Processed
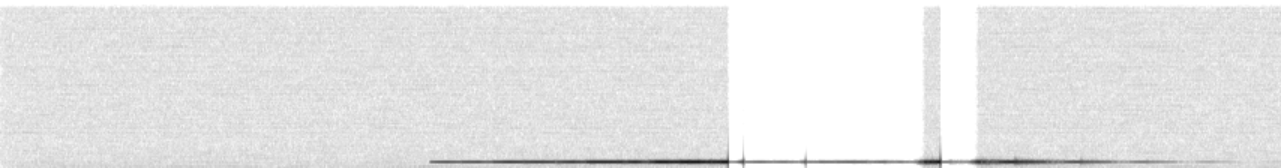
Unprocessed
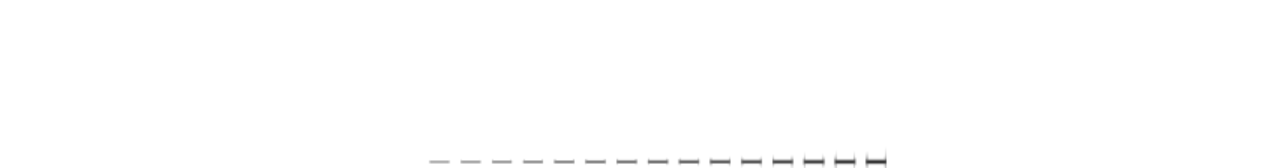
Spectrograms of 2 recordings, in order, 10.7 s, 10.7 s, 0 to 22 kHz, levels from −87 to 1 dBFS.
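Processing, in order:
feedback delay that plays each chunk backwards 273 ms, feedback 46%, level −4 dB
parametric band 740 Hz +13 dB 0.7 octaves
in parallel at +2 dB: speech leveller within 4 dB 0.5 s
on the sum: bit-depth reduction 10 bits, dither triangular
feedback delay network reverb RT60 1.1 s, low-frequency decay 1.45×, high-frequency decay 0.6×, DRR −2.5 dB
gate with flip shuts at −4 dBFS, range −41 dB
level −2.5 dB

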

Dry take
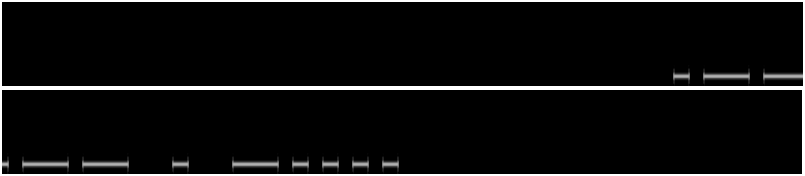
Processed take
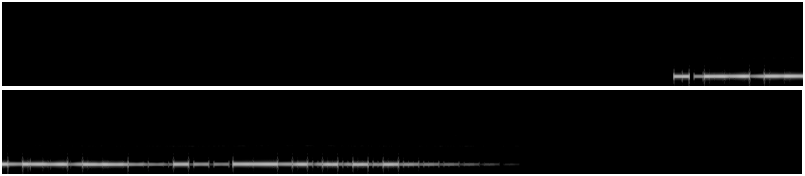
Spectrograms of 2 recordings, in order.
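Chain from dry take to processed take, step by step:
0:06.80–0:08.30: low-shelf EQ 280 Hz +6.5 dB
pitch vibrato 0.41 Hz 24 cents
feedback echo at a low word length 202 ms, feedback 55%, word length 10 bits, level −10 dB

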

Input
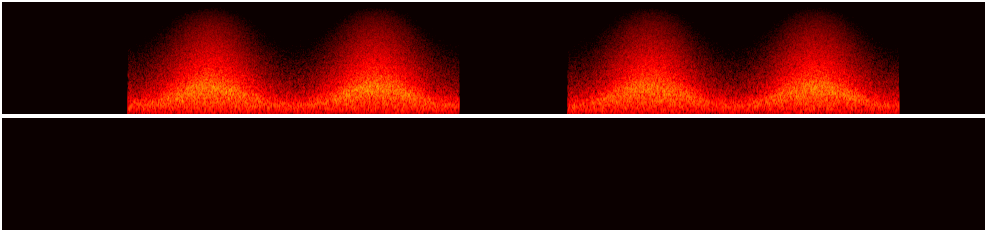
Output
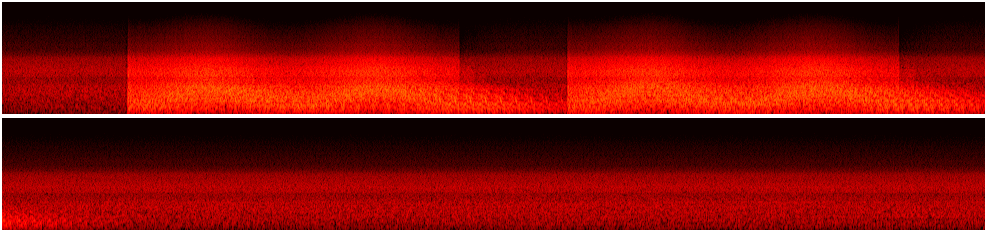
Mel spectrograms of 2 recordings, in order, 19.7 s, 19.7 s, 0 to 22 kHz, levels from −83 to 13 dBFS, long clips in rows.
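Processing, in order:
compressor on every frequency bin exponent 0.4
flat-topped bell 2,400 Hz +8.5 dB 1.2 octaves
feedback echo with a low-pass in the loop 152 ms, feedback 81%, low-pass 910 Hz, level −3.5 dB
downward compressor 2.5 to 1, threshold −31 dBFS, peak gain reduction 10 dB

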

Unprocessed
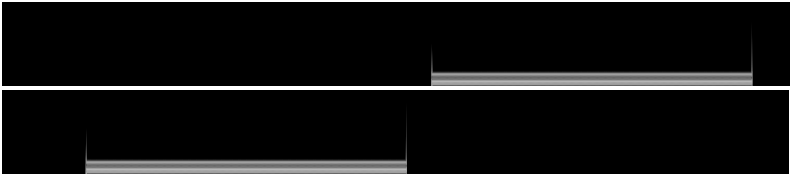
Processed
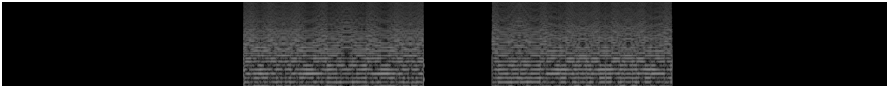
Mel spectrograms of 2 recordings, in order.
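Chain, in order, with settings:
change of speed 1.78×
phase shifter 0.58 Hz, delay 3.4 ms, feedback 38%
wrap-around overflow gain 24 dB
level −2 dB

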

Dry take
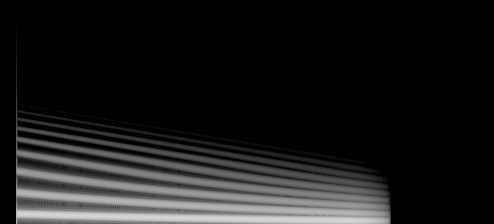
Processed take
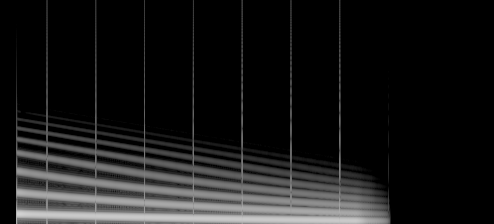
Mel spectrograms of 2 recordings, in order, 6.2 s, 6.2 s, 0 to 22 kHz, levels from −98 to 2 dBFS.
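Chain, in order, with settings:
reverb reduction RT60 0.86 s
regular buffer underruns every 0.61 s, samples 64, zero, from 0:00.58
level −1 dB

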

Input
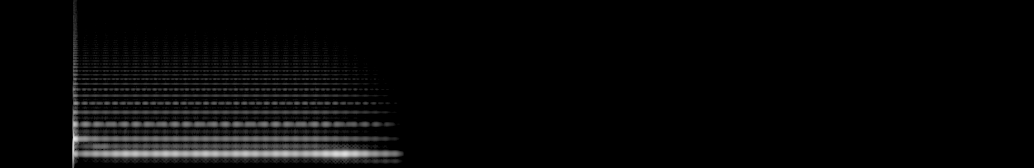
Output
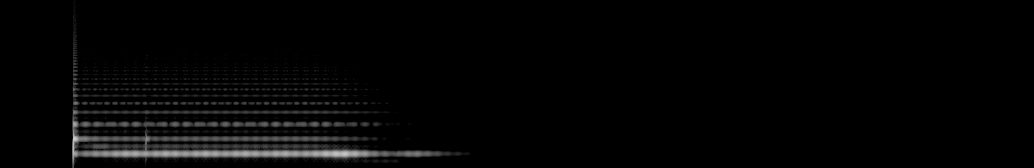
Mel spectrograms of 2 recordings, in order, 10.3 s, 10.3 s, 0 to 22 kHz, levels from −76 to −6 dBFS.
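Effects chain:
single-tap delay 724 ms −20.5 dB
level −6.5 dB

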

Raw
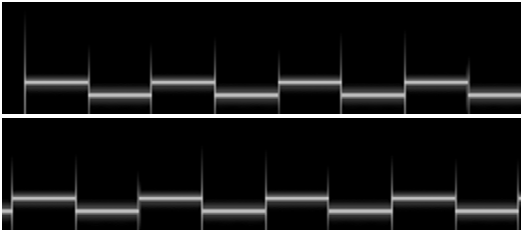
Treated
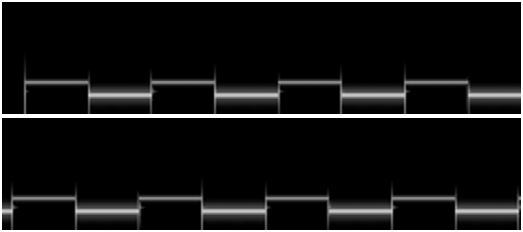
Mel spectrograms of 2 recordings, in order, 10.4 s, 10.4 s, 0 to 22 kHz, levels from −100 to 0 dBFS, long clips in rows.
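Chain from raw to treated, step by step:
drawn EQ curve 520 Hz 0 dB, 810 Hz +3 dB, 1,200 Hz −24 dB

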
